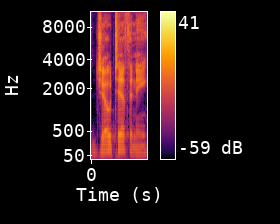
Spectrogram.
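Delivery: normal talking voice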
